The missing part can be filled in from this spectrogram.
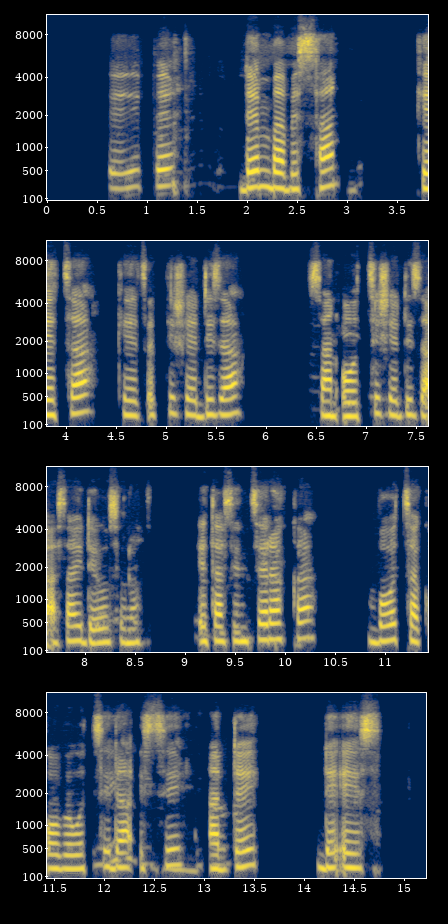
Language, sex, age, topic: Gamo, female, 18-24, government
